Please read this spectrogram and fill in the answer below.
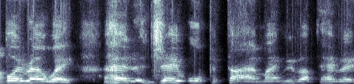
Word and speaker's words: Opetaia: Because weirdly, Jai pronounces it, he doesn't care. He responds to J and Jai. Not only that, but also he says Opetaia. There's a video of him saying Opetaia, but a Samoan says,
